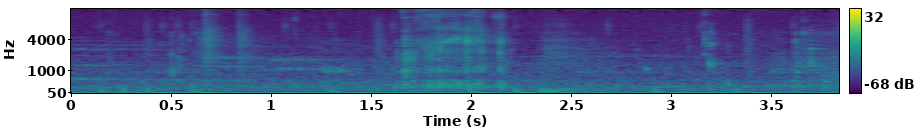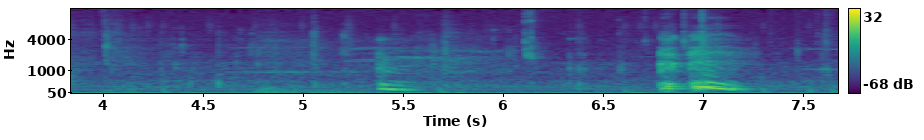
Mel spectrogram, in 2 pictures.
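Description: Close-miked mouth sounds of someone eating mussels: chewing with small wet clicks, and two brief vocal sounds near the end, the second the loudest.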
